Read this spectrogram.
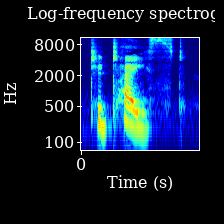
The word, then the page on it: to taste: British English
